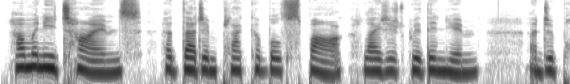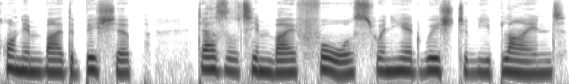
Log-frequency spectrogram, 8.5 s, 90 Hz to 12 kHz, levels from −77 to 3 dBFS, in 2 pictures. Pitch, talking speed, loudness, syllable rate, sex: 195 Hz, 190 wpm, -20 LUFS, 5.2 syllables/s, female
